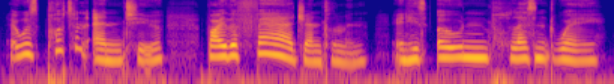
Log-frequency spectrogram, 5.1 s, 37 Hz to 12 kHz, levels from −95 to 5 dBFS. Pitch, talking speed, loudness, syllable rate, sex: 225 Hz, 175 wpm, -19 LUFS, 4.2 syllables/s, female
